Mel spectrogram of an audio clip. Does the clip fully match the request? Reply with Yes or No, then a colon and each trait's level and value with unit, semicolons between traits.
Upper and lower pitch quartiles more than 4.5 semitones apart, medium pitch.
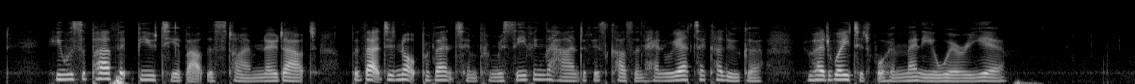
Yes: average, 4.9 semitones; medium, 175 Hz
